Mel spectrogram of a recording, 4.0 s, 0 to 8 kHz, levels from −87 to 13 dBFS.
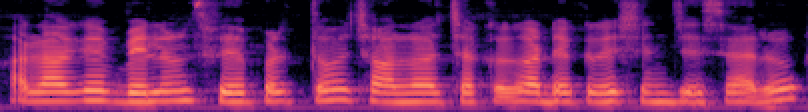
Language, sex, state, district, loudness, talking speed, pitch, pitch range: Telugu, female, Andhra Pradesh, Annamaya, -16 LUFS, 120 wpm, 200 Hz, 195-215 Hz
